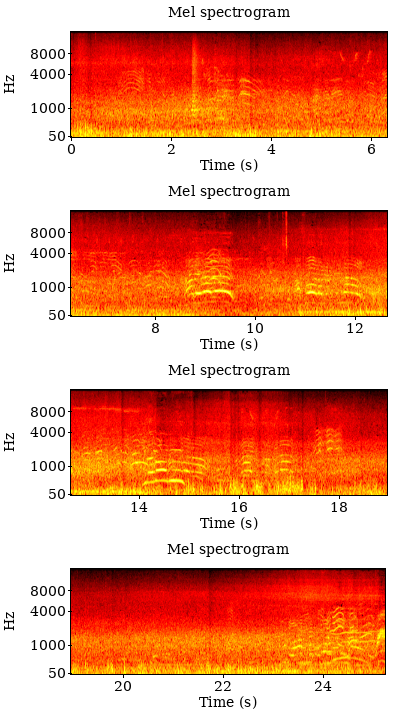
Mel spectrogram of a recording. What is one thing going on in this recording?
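Young girls shout and call out to each other outdoors.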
